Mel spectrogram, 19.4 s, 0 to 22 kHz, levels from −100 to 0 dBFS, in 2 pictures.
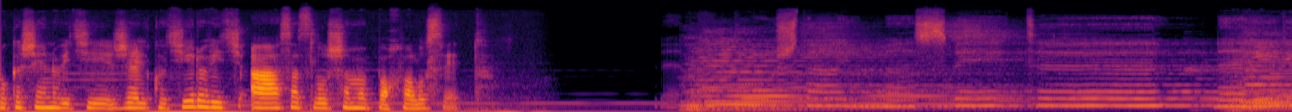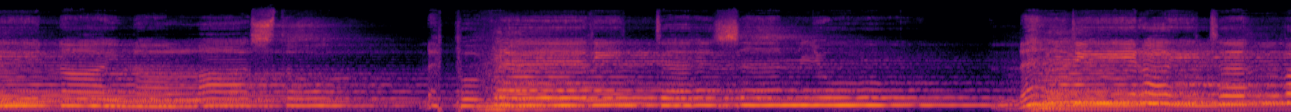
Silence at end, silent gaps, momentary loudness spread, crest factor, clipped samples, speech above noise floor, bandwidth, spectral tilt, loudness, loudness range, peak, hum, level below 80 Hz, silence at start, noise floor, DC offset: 0 s; none; 16 LU; 26 dB; under 0.1%; 34 dB; 16 kHz; -5 dB/octave; -32 LUFS; 12 LU; -6 dBFS; none; -64 dBFS; 0 s; -61 dBFS; under 0.1%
